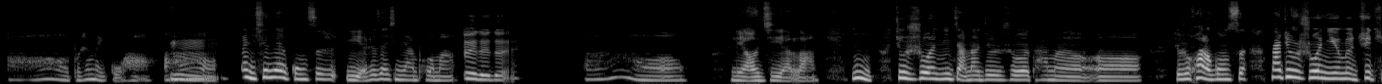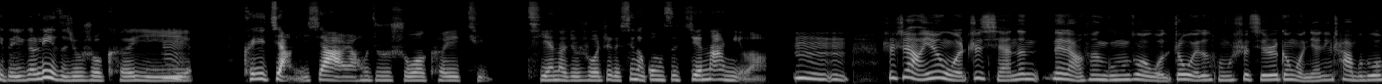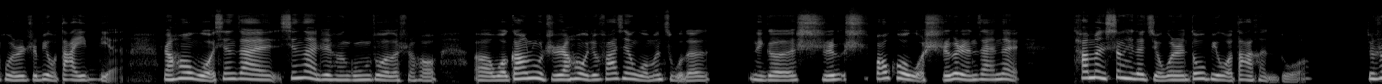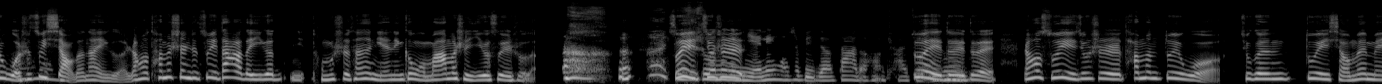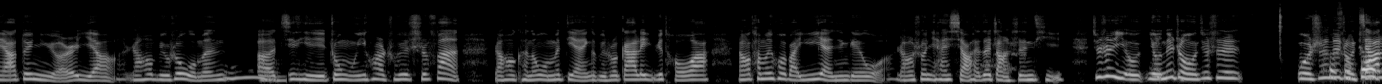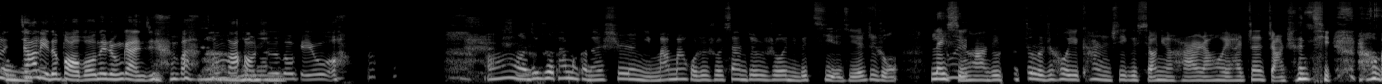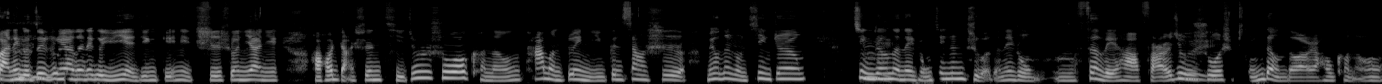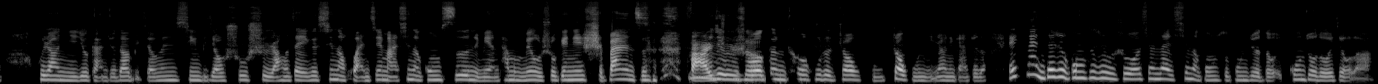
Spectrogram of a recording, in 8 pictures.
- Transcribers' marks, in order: drawn out: "哦"; other background noise; laugh; other noise; chuckle; lip smack; laugh; laughing while speaking: "感觉吧，他们把好吃的都给我"; chuckle; laughing while speaking: "长身体"; chuckle; "让你" said as "样你"; laughing while speaking: "使绊子"; chuckle
- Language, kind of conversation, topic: Chinese, podcast, 能说说一次让你感觉被接纳的经历吗？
